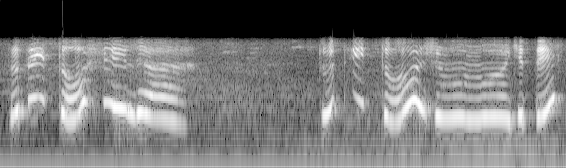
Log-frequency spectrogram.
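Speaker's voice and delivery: usual speaking voice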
